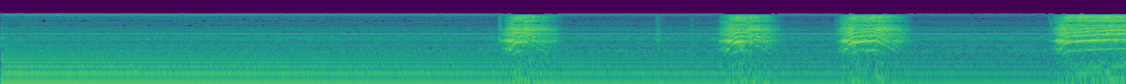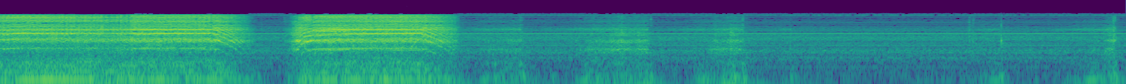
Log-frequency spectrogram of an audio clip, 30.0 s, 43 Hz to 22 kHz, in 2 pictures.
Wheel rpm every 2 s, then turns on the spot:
0, 0, 0, 10, 10, 30, 10, 110, 160, 80, 90, 10, 10, 0, 0.
22-26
